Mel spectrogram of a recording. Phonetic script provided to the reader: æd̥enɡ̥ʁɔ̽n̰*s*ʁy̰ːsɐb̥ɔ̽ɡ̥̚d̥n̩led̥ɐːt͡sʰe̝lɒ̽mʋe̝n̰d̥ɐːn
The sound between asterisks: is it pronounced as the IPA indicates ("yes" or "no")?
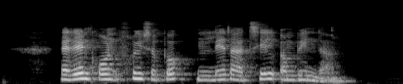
no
